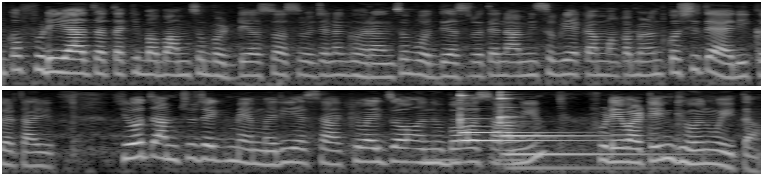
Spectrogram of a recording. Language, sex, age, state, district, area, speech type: Goan Konkani, female, 18-30, Goa, Ponda, urban, spontaneous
